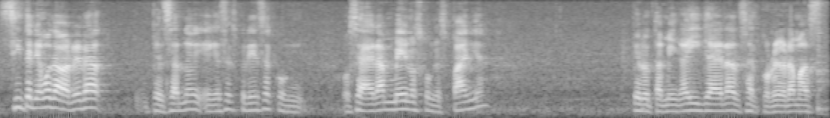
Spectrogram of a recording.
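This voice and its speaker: A man's voice: mid-range voice, brisk, fairly bright tone, a little hiss or hum. A man who teaches poetry workshops, talking hesitantly on a literature panel. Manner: hesitant, many fillers and restarts.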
